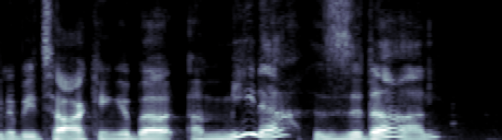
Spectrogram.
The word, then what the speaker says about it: Zidane: be talking about Amina Zidane right is it on is it the same as the same pronunciation as the soccer player that's what I've been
